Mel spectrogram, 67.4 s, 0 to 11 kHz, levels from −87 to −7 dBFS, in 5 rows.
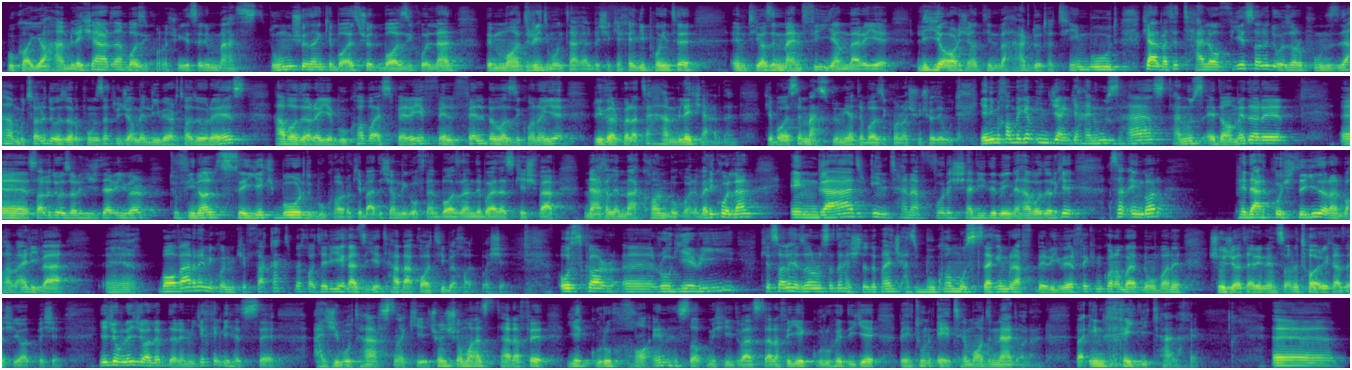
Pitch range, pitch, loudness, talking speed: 100-130 Hz, 110 Hz, -23 LUFS, 155 wpm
